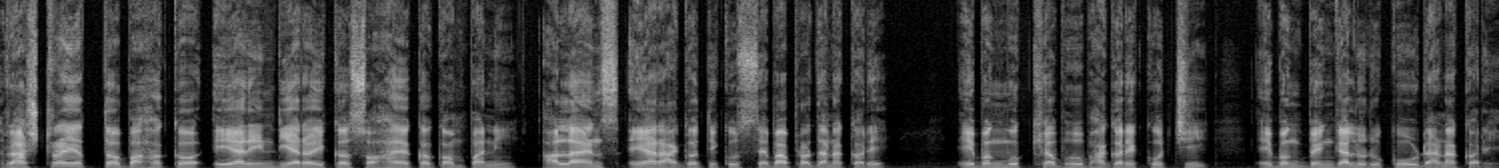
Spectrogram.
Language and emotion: Odia, neutral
